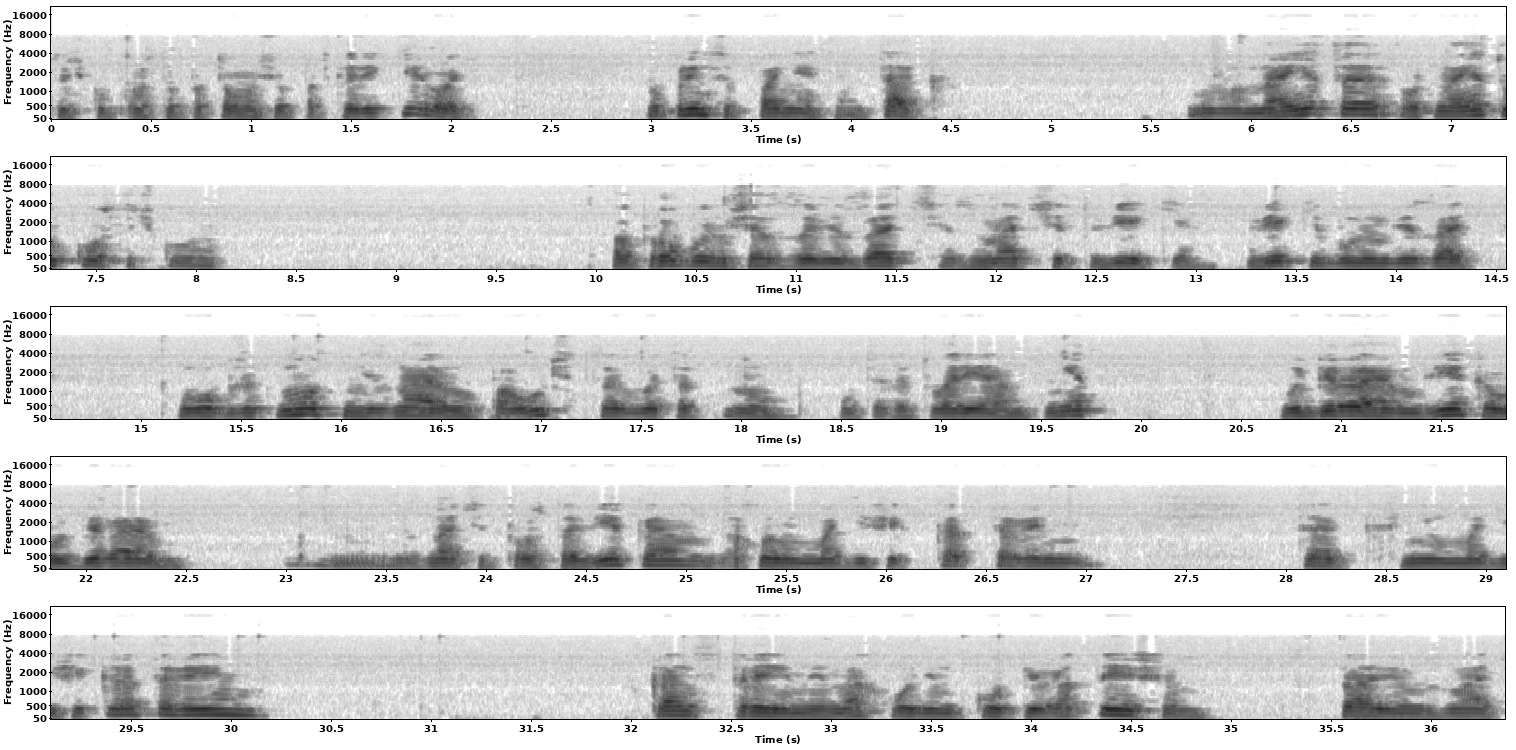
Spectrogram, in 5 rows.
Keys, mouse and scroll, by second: 1.8 KP_3, 3.9-4.9 scroll up 1, 5.7 click, 7.2 click, 9.9 click, 11.4 middle click, 13.9-14.6 scroll up 2, 14.8-15.6 scroll down 1, 15.6 click, 16.8 middle click, 18.8 middle click, 21.9 shift+click, 22.9 click, 25.0 click, 26.7 click, 29.2 click, 29.9 click, 30.8 click, 32.2 click, 35.3 click.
